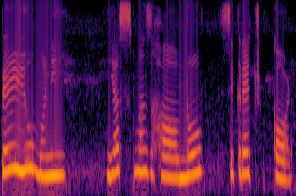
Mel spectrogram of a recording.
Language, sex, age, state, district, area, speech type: Kashmiri, female, 18-30, Jammu and Kashmir, Kupwara, rural, read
